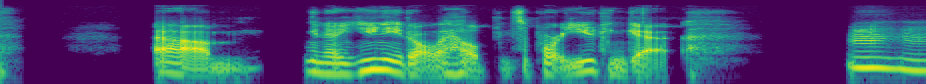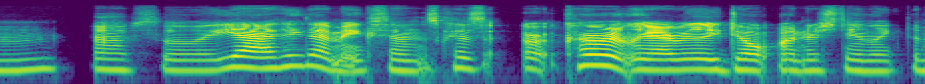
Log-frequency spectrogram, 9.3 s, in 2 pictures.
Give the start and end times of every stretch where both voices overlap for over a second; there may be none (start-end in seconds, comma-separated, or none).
none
